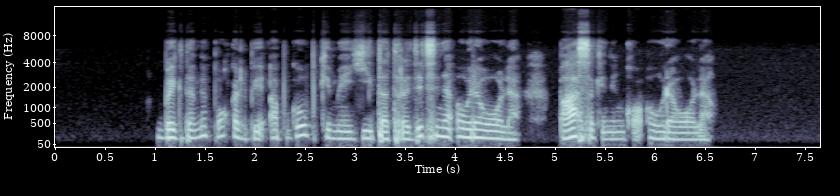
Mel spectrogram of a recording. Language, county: Lithuanian, Vilnius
